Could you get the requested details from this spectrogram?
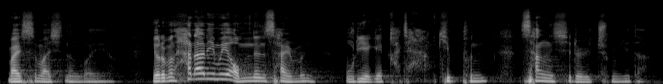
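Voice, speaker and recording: A male pastor preaching a sermon with animated delivery, sometimes shouting out loud cries. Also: mid-range voice, moderate pace, in a large hall. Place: church sanctuary.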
